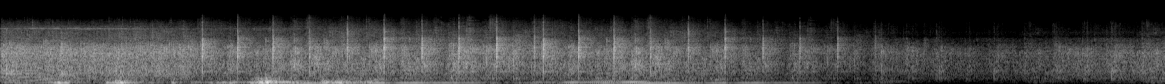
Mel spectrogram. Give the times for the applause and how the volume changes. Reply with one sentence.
You can hear the applause from 0.0 to 11.6 s, getting quieter.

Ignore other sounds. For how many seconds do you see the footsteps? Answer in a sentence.
You can hear the footsteps for 4 seconds altogether.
